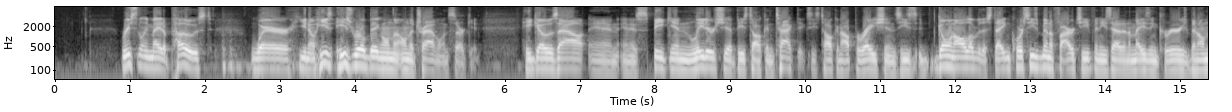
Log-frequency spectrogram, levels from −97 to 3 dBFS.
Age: 30-49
